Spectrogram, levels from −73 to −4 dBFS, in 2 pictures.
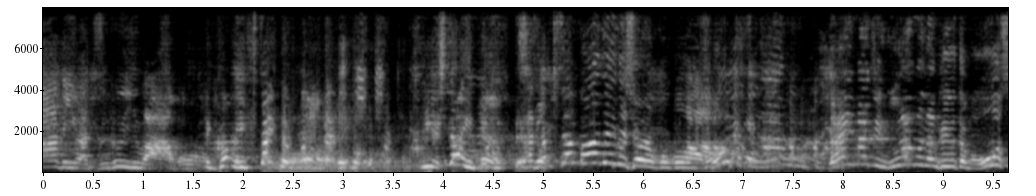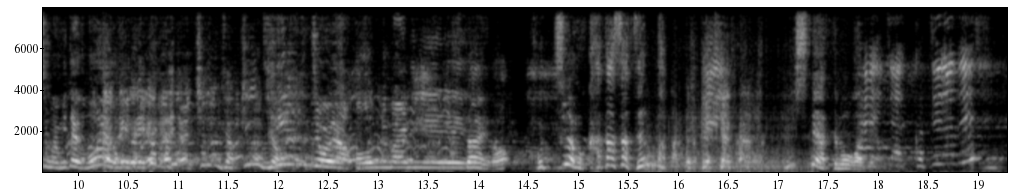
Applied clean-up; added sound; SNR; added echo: neural separator model SepFormer DNS4.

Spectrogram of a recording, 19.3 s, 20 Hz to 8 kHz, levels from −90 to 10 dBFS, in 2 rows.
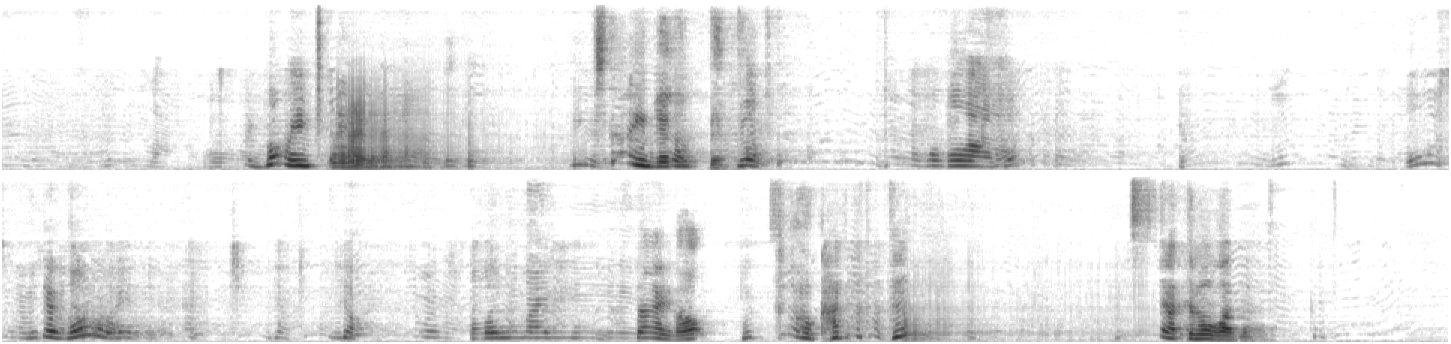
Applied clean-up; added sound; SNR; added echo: neural mask model DeepFilterNet 3.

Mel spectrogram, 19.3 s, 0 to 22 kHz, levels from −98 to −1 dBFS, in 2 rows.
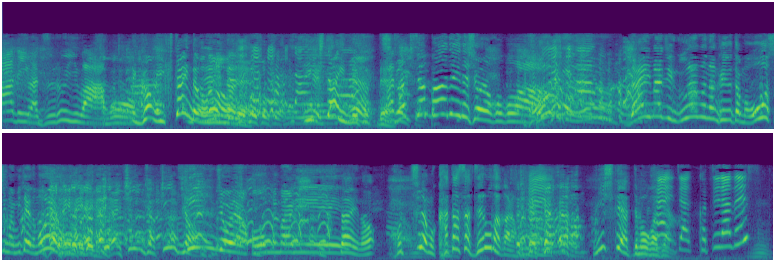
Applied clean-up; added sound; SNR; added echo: none; none; none; none.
